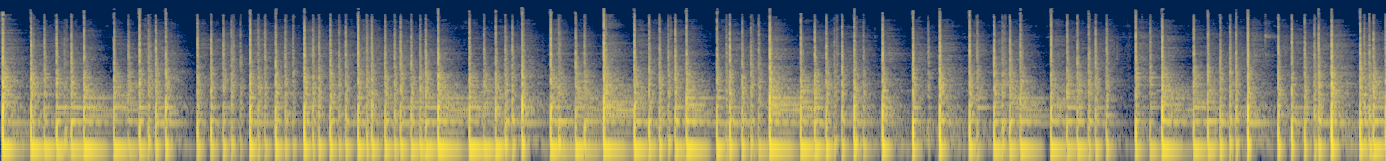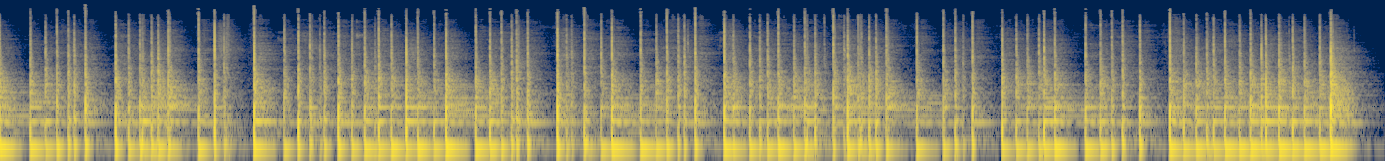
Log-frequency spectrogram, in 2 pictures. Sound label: bodhran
